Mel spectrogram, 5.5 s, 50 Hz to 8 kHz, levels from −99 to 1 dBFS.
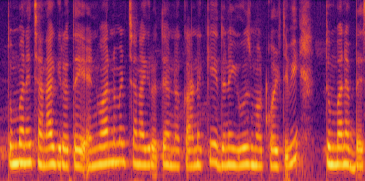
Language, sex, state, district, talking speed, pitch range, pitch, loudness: Kannada, female, Karnataka, Shimoga, 140 wpm, 230-260 Hz, 240 Hz, -15 LUFS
